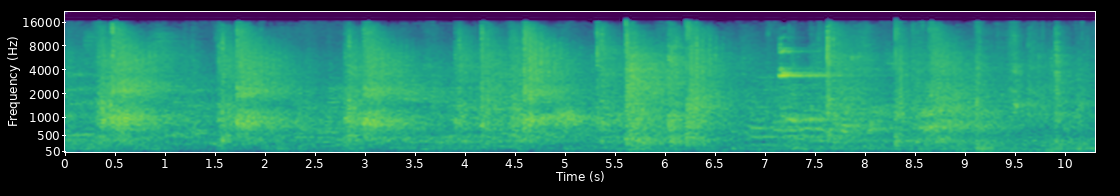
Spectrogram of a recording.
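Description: A squash ball struck by racquets and hitting the court walls and floor: repeated sharp knocks echoing around the court, with a short high shoe squeak on the wooden floor about seven seconds in.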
